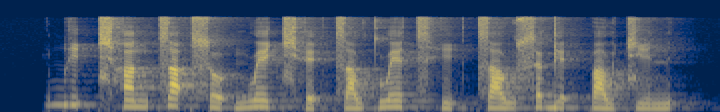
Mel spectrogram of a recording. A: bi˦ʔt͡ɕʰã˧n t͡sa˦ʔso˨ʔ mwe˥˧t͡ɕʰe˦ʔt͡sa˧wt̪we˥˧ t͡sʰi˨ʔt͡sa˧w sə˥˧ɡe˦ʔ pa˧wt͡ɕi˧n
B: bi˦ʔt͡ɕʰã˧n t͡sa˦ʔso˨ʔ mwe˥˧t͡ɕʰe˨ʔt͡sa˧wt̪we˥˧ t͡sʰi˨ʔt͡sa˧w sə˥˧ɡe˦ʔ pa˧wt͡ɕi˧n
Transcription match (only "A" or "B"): B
